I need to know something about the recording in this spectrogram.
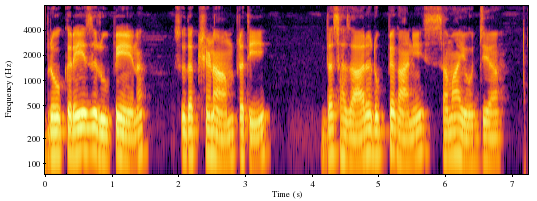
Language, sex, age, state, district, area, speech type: Sanskrit, male, 18-30, Bihar, Samastipur, rural, read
